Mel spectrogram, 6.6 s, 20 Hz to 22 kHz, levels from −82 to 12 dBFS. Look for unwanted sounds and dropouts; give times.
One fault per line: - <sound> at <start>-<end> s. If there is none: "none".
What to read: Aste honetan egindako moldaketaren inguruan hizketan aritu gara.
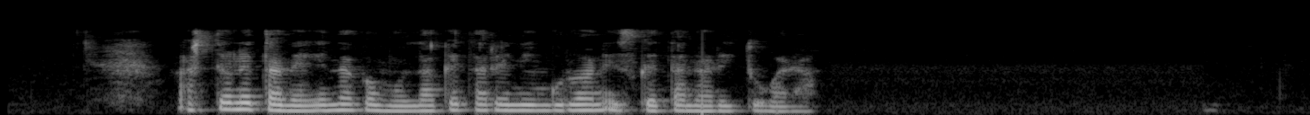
none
